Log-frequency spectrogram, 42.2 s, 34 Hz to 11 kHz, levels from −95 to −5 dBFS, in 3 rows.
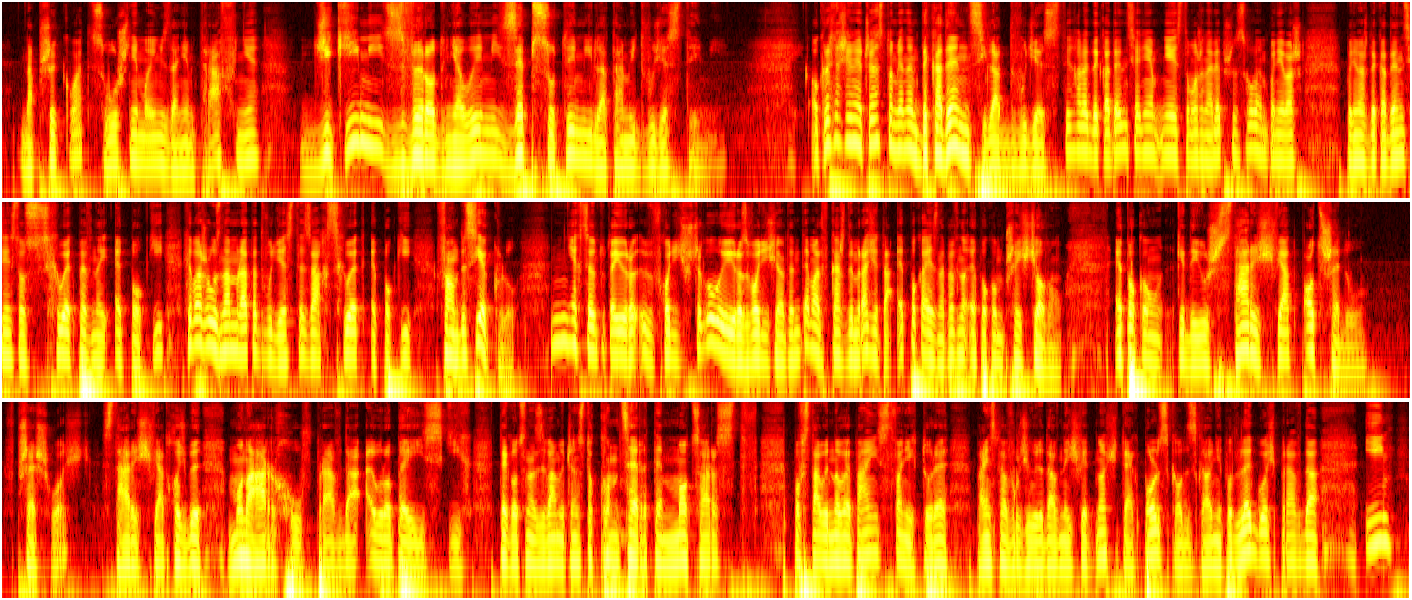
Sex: male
